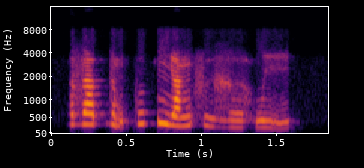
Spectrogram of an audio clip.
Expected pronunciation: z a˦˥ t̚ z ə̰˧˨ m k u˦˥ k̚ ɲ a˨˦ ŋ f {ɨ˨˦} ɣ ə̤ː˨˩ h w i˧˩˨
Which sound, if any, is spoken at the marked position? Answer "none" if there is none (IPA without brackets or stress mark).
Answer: ɨ̤˨˩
